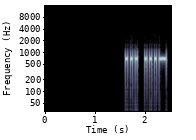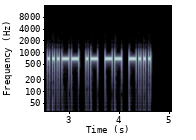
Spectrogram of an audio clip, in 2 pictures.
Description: Morse code, heard as a keyed tone, about 25 wpm, 700 Hz. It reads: SV3AMB
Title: DXCC-100 Call Signs - 6 Characters - 25wpm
